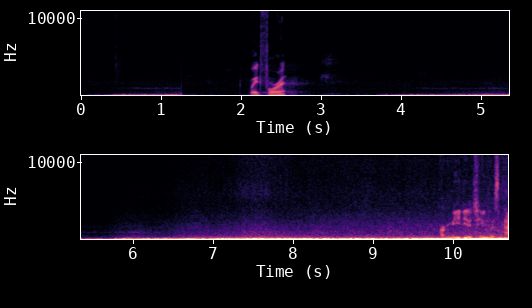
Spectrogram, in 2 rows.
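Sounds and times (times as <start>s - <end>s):
recording of roaring wind: 0.3s - 1.3s, 3.8s - 10.6s
speech: 2.1s - 2.8s, 10.1s - 10.6s.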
